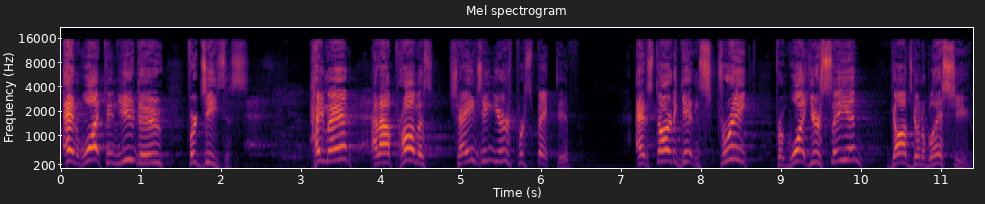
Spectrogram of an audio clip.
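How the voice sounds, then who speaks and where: Casting: a man preaching in a big reverberant hall, high voice with a sharp edge, repeats his phrases, rises to shouts. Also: animated, a little slow. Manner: rhythmic repetition, swings from quiet to shouting. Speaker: preacher and school principal. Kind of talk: sermon.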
